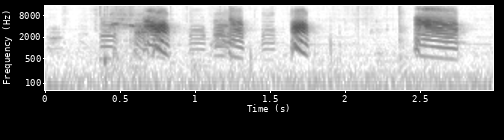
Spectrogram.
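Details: Yellow finch giving short concert phrases: a buzzy chatter, a few quieter rasping notes, a loud single chip, then a harsh drawn-out buzzy note.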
